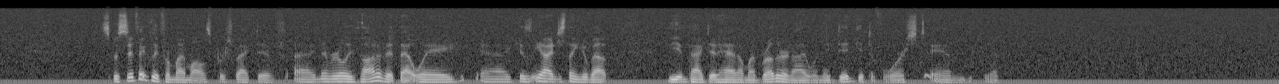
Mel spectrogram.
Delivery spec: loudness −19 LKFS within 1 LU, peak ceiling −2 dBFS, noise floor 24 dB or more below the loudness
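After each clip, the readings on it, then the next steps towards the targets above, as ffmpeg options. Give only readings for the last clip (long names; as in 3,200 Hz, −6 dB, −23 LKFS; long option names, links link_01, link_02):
mains hum 60 Hz; hum harmonics up to 180 Hz; level of the hum −33 dBFS; background noise floor −33 dBFS; target noise floor −47 dBFS; integrated loudness −23.0 LKFS; sample peak −5.5 dBFS; target loudness −19.0 LKFS
→ -af "bandreject=frequency=60:width_type=h:width=4,bandreject=frequency=120:width_type=h:width=4,bandreject=frequency=180:width_type=h:width=4"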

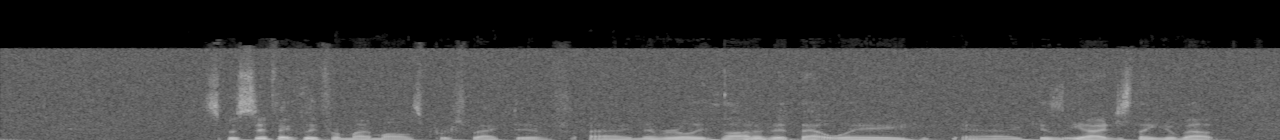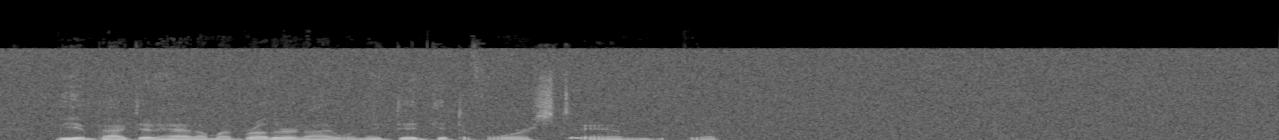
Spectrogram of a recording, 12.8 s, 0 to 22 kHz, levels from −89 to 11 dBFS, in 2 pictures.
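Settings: mains hum none found; background noise floor −35 dBFS; target noise floor −47 dBFS
→ -af "afftdn=noise_reduction=12:noise_floor=-35"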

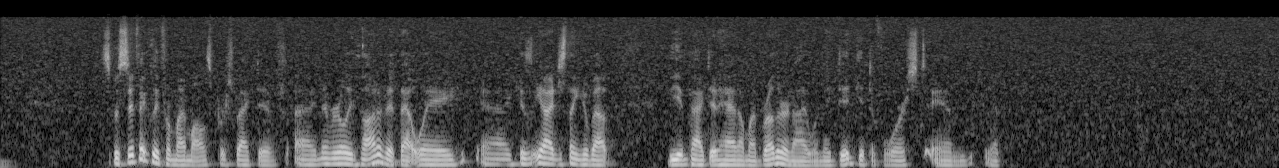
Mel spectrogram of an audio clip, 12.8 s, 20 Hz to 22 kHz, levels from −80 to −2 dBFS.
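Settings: background noise floor −43 dBFS; target noise floor −46 dBFS
→ -af "afftdn=noise_reduction=6:noise_floor=-43"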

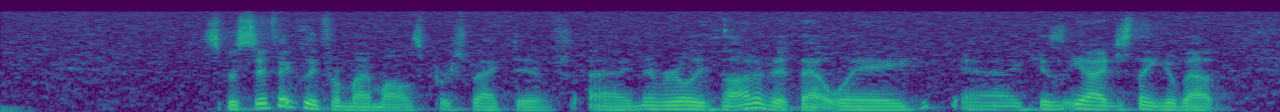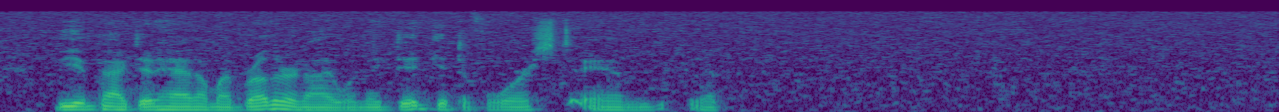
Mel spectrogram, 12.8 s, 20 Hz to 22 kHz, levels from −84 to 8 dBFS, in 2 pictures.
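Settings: background noise floor −47 dBFS; integrated loudness −22.0 LKFS; sample peak −6.5 dBFS; target loudness −19.0 LKFS
→ -af "volume=3dB"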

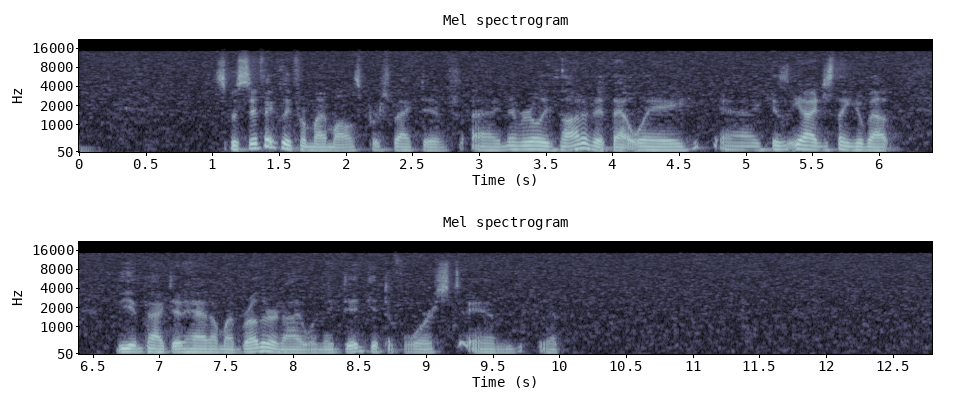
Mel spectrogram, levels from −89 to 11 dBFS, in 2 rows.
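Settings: integrated loudness −19.0 LKFS; sample peak −3.5 dBFS; background noise floor −44 dBFS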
